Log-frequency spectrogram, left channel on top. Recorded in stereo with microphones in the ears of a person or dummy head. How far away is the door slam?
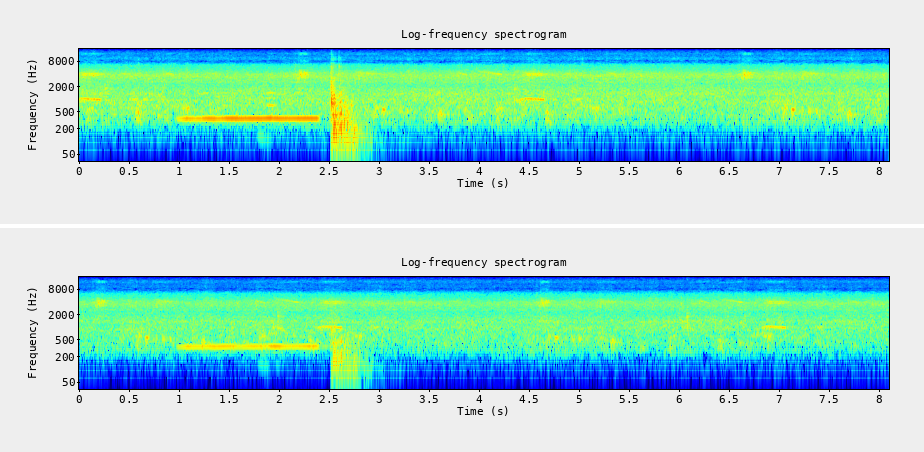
About 0.6 m.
